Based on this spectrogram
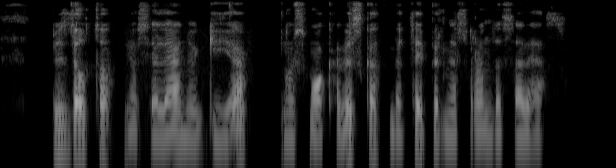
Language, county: Lithuanian, Klaipėda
